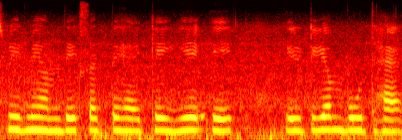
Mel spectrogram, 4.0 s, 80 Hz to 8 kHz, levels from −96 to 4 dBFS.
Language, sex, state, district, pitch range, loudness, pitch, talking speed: Hindi, female, Bihar, Kishanganj, 215-230 Hz, -22 LUFS, 225 Hz, 165 wpm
